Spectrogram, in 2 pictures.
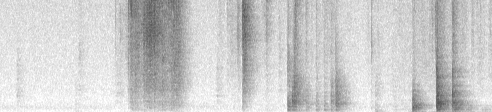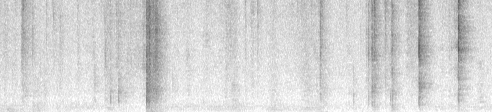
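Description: Masking tape pulled off the roll in short rasping tears as it is wrapped around a wooden rifle stock, with paper rustling. About four seconds in comes the loudest sound: a knock as the stock is laid down on a paper-covered worktop.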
